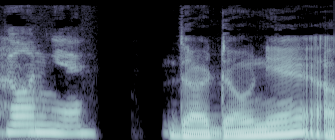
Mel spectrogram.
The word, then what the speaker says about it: Dordogne: Kiwi, Door, Don, okay, that's how I'll say that. – Dordogne. – Okay, appreciate that. – Yeah, it's French, and I'm still trying to figure out the correct way to say it.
